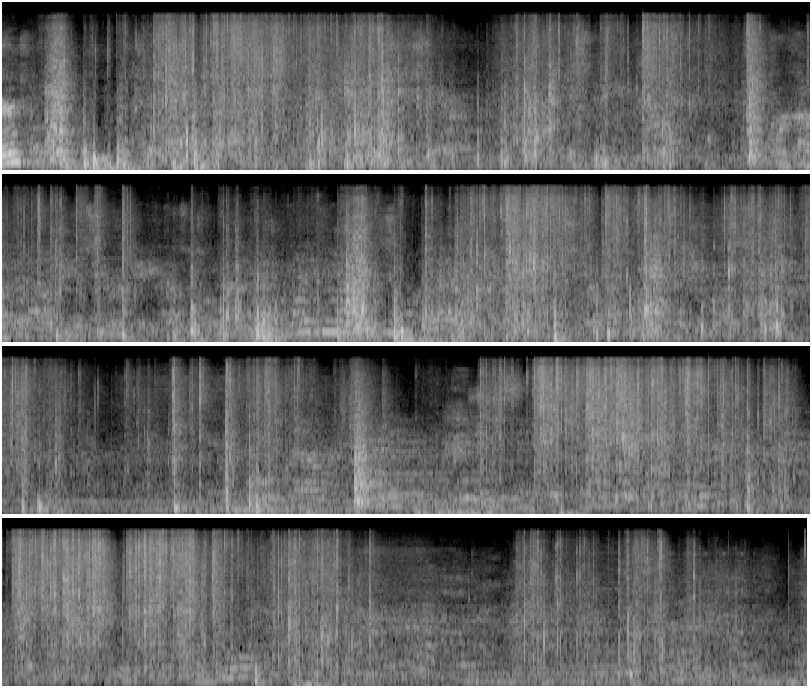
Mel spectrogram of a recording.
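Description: A cardboard trading-card box being torn open and its plastic-wrapped packs handled, with repeated tearing, crinkling and rustling and sharp clicks, over background music.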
